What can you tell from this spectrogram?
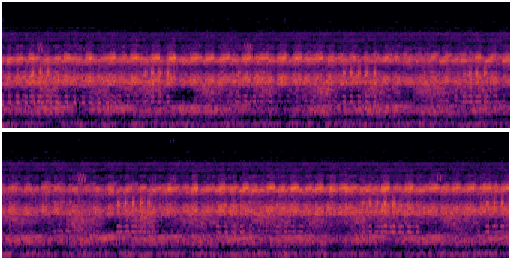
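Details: Frogs croaking on a rainy night: a dense, steady chorus of overlapping pulsed, rattling croaks, with a constant high trilling layer and bursts of lower croaks repeating about every second throughout.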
